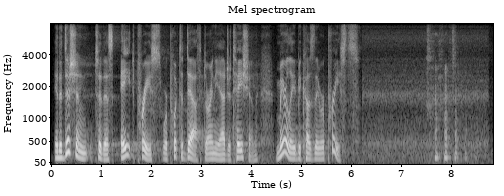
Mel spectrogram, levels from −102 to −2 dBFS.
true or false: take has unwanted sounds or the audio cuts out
true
